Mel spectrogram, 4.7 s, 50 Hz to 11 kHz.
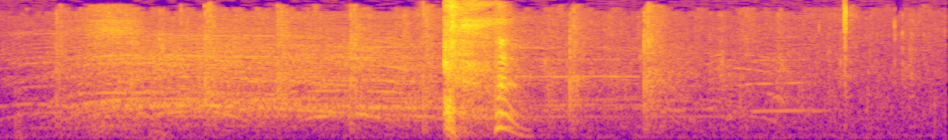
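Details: A woman coughing during a campaign speech in Cleveland, 9/5/16, which she attributes to an allergic reaction: two harsh coughs and a few smaller ones over crowd noise, a coughing fit.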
